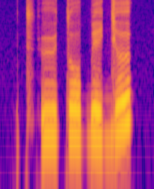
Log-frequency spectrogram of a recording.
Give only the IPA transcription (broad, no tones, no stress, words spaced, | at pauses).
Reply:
t͡sʼʉtoɓeɟə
